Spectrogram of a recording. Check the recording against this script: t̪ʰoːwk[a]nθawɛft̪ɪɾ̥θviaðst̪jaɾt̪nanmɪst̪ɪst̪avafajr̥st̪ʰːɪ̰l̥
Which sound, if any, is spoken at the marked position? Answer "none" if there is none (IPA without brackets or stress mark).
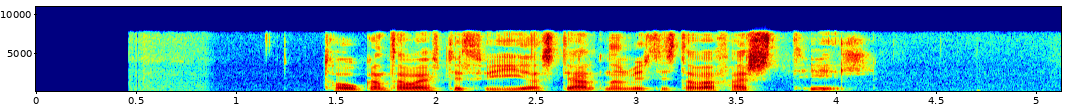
a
